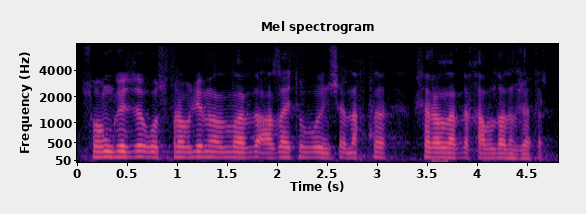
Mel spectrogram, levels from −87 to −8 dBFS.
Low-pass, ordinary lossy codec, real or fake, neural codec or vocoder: none; none; fake; codec, 16 kHz, 6 kbps, DAC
